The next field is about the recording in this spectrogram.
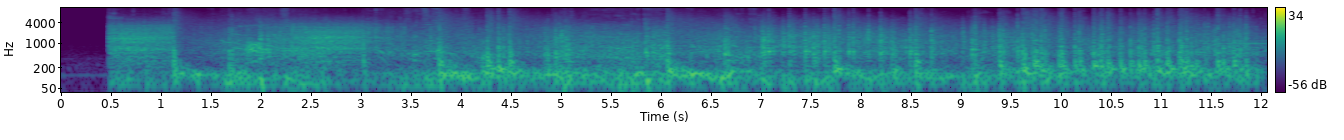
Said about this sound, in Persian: شهر واشنگتن دی سی دقایق پیش شاهد مراسم باشکوه آتش‌بازی بود.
